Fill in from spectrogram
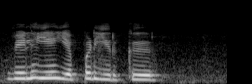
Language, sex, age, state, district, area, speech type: Tamil, female, 30-45, Tamil Nadu, Mayiladuthurai, rural, read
